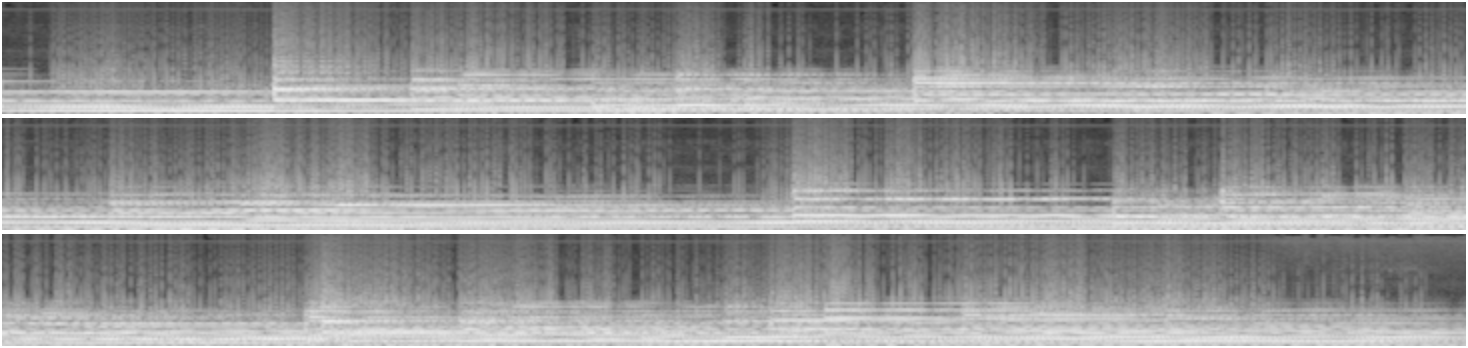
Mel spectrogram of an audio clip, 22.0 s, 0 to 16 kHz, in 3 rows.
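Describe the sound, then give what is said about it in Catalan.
Church bells ring loudly and continuously, their overlapping tolls leaving a rich, humming resonance, with fresh strikes cutting in every few seconds. No voices are heard. “Des de la mitjanit del 23 d'abril de 1508, quan gairebé tothom dormia en el monestir i a l'escolania de Lluc, de cop i volta comencen a sonar les campanes.”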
